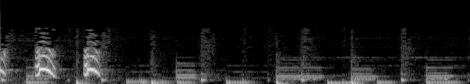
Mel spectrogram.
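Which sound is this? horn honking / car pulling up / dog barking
dog barking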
